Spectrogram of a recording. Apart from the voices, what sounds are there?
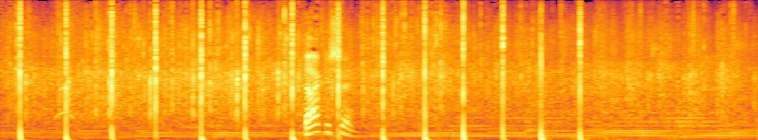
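audience applause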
